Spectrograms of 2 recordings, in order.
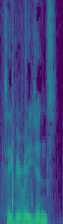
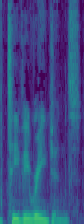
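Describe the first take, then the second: First: "T V regions" echoed higher as a question; higher, questioning repeat of "T V regions". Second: Said in the usual way. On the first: Real, not acted. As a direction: lift "T V regions" into a puzzled query.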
